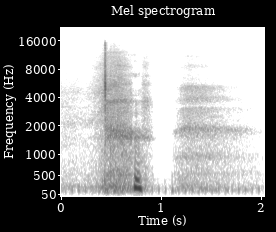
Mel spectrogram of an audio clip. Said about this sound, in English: Sorry, I have a yawn.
